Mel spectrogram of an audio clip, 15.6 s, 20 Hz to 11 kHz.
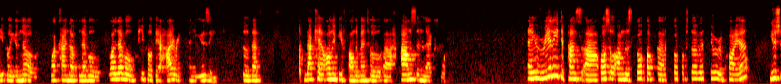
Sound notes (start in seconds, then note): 8.3 faintly speaking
